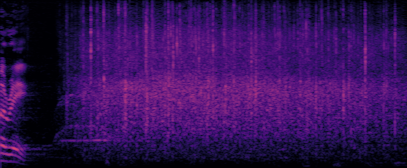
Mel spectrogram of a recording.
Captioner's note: applause and cheering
